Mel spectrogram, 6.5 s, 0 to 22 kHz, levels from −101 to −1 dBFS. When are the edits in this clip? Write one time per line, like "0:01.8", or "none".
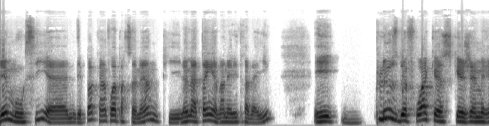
0:01.0
0:01.4
0:02.4
0:05.0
